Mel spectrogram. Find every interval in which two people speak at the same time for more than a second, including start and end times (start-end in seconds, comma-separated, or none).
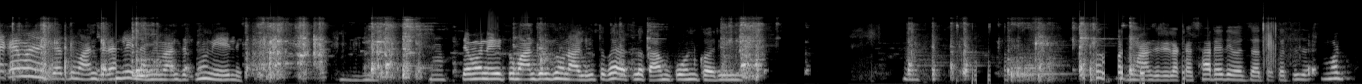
none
